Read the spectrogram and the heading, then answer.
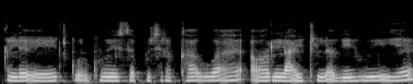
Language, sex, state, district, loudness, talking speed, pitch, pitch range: Hindi, female, Punjab, Kapurthala, -17 LUFS, 160 wpm, 180 Hz, 175-180 Hz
